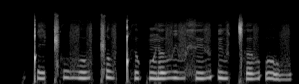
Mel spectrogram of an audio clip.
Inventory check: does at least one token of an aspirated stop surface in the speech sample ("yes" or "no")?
yes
